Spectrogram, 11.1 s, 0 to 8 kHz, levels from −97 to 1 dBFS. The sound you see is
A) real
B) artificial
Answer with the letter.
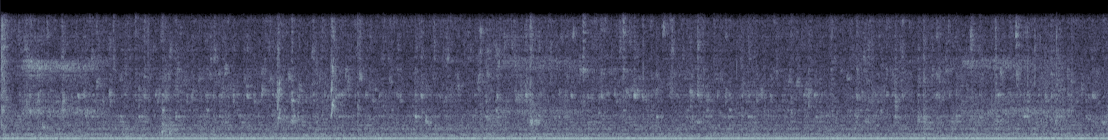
A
